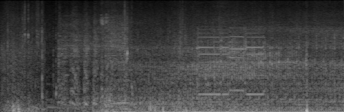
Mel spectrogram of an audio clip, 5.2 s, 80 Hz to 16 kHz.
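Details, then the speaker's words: Land Rover Freelander old 4-cylinder diesel, automatic, new battery, oil level good, coolant low from a leak: short crank, catches at once, settles to steady low idle, little vibration, no clatter, no black smoke; normal diesel start. "Ça tourne nickel. Ça démarre au quart de tour. Ça vibre pas tant que ça pour un diesel là, il claque pas."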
